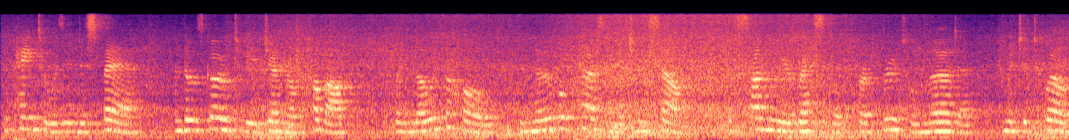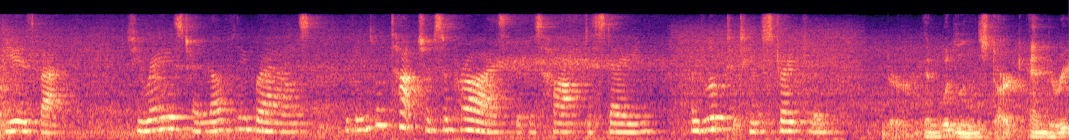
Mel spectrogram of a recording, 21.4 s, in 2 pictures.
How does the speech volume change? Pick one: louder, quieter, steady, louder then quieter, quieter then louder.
steady.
